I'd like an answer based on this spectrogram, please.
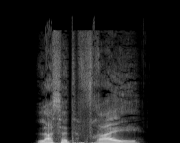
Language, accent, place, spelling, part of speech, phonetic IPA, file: German, Germany, Berlin, lasset frei, verb, [ˌlasət ˈfʁaɪ̯], De-lasset frei.ogg
- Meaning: second-person plural subjunctive I of freilassen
